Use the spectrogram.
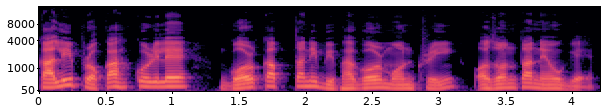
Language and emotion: Assamese, neutral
